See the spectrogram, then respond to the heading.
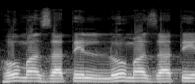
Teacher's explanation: ہمزۃ تل میں ادغام تام بلا غنہ ہوگا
